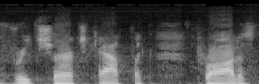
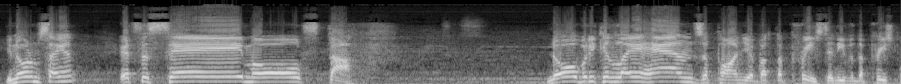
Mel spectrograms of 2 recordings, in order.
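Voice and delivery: fed up, let it ring out; indignant outcry; 12 semitones higher than usual. Real, not acted. Preacher venting about priest-only rules, high and exasperated.

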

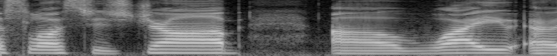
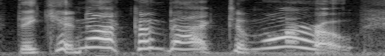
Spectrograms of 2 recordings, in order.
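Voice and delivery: a pleading, insistent high push on tomorrow; insistent retelling; 14 semitones higher than usual. Retold or imitated. Retelling how she pressed Mary on the phone, insistent and high. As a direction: pitch jumps way up, firmly insisting it can't wait.

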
